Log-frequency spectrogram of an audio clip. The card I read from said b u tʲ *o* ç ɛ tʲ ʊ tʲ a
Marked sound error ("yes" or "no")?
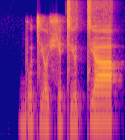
yes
